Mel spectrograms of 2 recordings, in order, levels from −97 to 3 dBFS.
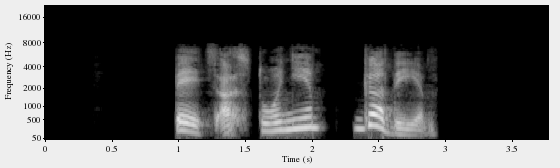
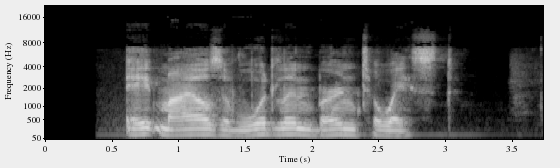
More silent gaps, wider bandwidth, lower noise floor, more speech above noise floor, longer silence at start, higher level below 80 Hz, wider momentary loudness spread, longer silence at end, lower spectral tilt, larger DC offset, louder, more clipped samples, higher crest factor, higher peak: first, 1.55-1.59 s, 2.13-2.30 s vs none; second, 7.2 kHz vs 10.5 kHz; first, under -90 dBFS vs -59 dBFS; first, over 71 dB vs 40 dB; first, 1 s vs 0.6 s; about the same, -68 dBFS vs -66 dBFS; first, 14 LU vs 7 LU; first, 0.95 s vs 0.7 s; first, -5.5 dB/octave vs -3.5 dB/octave; neither; about the same, -20 LUFS vs -19 LUFS; neither; about the same, 20 dB vs 20 dB; about the same, -2 dBFS vs -2 dBFS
